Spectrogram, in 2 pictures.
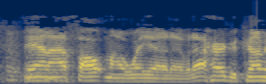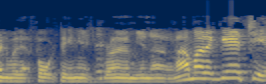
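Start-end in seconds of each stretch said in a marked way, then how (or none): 4.4-5.3 threatening granny. Retold or imitated. Grandmother chasing with a broom.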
